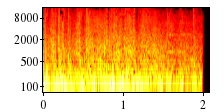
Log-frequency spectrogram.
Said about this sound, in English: if you give the order to fire the cannons, you see your crew there on the deck loading the cannons and firing, and it's very satisfying, and I heavily recommend everyone play Black Flag.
